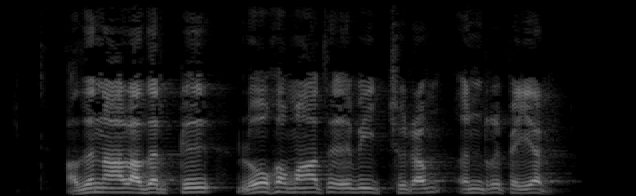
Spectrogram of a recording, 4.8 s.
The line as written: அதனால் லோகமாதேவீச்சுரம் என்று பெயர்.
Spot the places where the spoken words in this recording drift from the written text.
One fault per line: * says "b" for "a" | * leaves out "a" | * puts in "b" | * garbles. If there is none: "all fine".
* puts in "அதற்கு"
